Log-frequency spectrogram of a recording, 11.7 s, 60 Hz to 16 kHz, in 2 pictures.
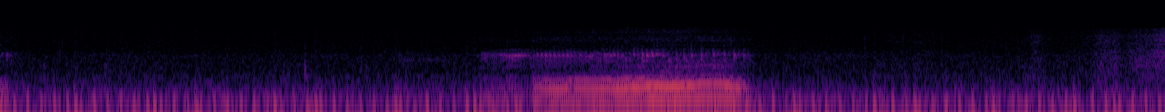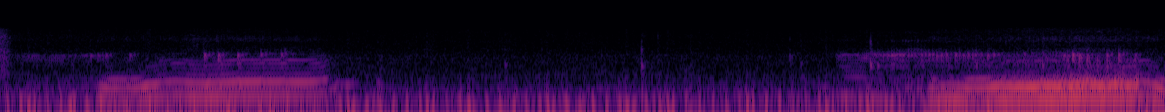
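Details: Adult man (father) recorded snoring in sleep at 3 a.m.: loud, rattling snores on each in-breath, about 15 breaths a minute, with steady background hiss.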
